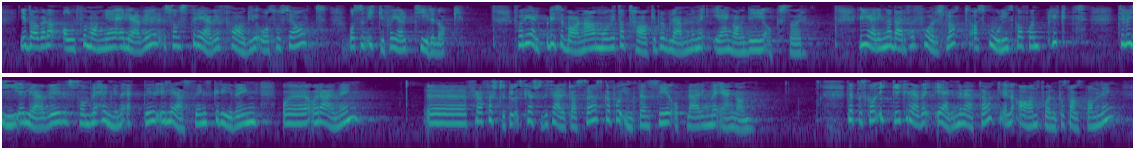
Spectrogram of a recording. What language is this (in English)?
Norwegian Bokmål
